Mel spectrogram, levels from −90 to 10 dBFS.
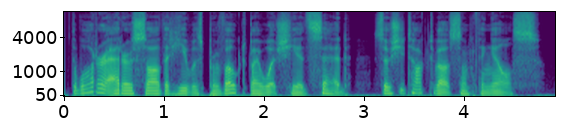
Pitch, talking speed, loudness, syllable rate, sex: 115 Hz, 230 wpm, -19 LUFS, 6.3 syllables/s, male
